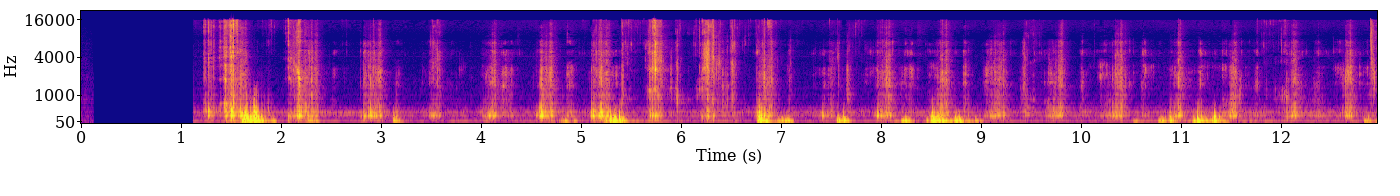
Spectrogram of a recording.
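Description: Someone biting and chewing finished chonggak kimchi (ponytail radish kimchi), the radish crisp and crunchy. Irregular crunches begin about a second in and go on at roughly one or two a second.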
